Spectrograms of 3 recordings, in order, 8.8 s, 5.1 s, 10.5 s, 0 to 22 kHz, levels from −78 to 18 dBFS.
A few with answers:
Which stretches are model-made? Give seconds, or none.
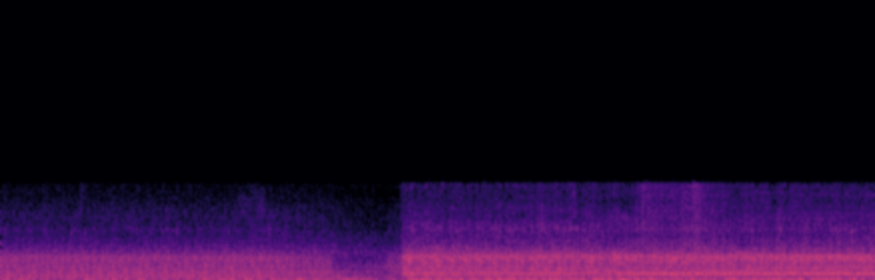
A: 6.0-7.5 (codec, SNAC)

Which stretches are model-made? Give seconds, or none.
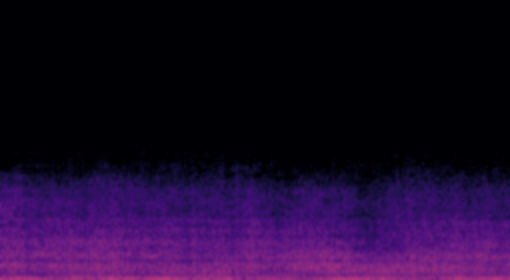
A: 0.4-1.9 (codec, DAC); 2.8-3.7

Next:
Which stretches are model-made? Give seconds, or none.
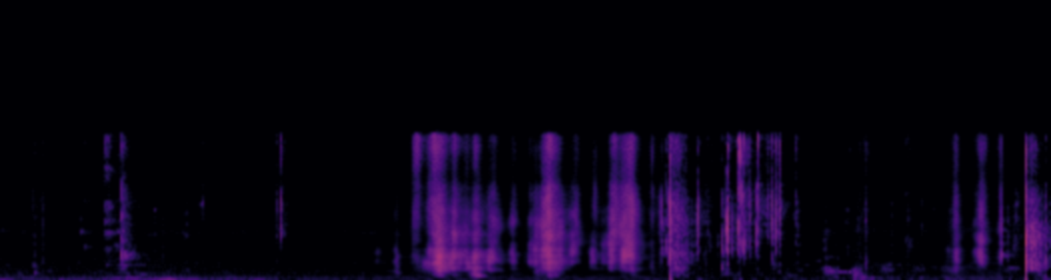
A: 3.7-6.6 (vocoder, Vocos); 9.4-10.0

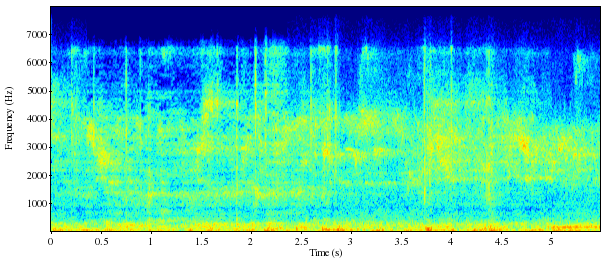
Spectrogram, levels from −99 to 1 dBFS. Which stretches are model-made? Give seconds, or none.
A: 0.0-2.9 (codec, SNAC); 3.8-5.0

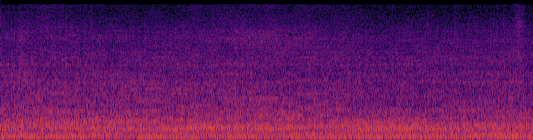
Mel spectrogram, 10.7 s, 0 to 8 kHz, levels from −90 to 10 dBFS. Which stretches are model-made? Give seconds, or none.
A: 0.4-1.2 (codec, SNAC); 1.8-6.9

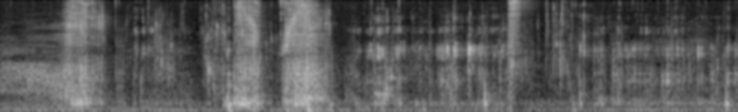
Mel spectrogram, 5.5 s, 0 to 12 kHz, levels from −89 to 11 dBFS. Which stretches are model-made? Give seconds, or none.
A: none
